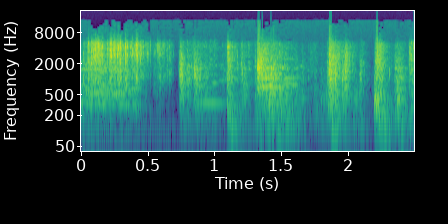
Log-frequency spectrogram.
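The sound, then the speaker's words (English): A battered wooden cabin door with its hinges torn loose is wrenched open: a series of loud thunks and scraping rattles, with bursts of harsh noise as the loose door shifts and knocks. “Hold your gun ready while I open the door.”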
